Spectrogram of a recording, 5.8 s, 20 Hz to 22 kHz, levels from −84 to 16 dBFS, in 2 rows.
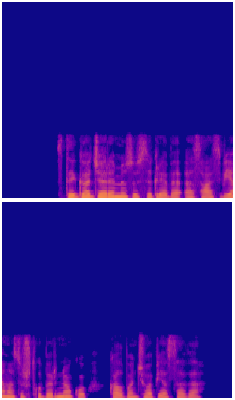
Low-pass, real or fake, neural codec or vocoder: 7.2 kHz; real; none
